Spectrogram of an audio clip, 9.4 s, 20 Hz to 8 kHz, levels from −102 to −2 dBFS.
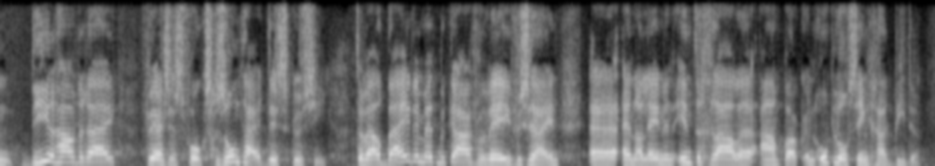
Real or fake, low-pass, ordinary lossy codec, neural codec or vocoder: fake; none; none; codec, 16 kHz, 8 kbps, FunCodec, trained on LibriTTS, 25 frames a second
